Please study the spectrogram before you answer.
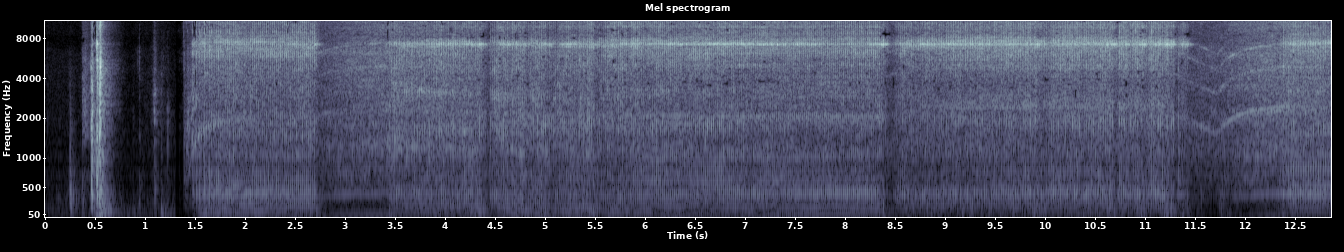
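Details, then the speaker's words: Keyang KH5000M small chipping hammer after a mini service: strip-down, washout, two new O-rings, grease and rebuild; the motor is still perfect. A fast, even hammering buzz held for several seconds with brief pauses, beating like new. Normal hammer action. "Gets her running again like a new hammer. Motors are still perfect on it. Now she's beaten like she should."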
